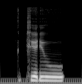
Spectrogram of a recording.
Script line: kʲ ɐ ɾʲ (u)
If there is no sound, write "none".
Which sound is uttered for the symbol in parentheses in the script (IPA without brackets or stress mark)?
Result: u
